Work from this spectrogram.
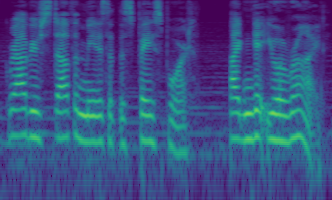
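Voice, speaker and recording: A woman's voice: fairly low pitch, a little fast, lightly acted. An actress voicing a cynical, streetwise mercenary woman in a video game, flippant and taunting in clipped, slangy phrases. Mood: brisk. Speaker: companion character in a video game. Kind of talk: video game voice acting, casual dialogue. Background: music.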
